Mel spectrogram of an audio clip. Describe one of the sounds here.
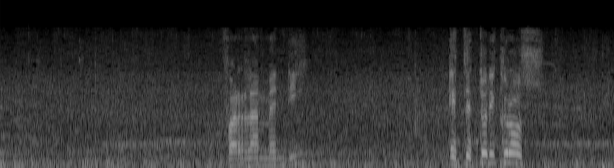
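A stadium crowd murmurs steadily in the background.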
